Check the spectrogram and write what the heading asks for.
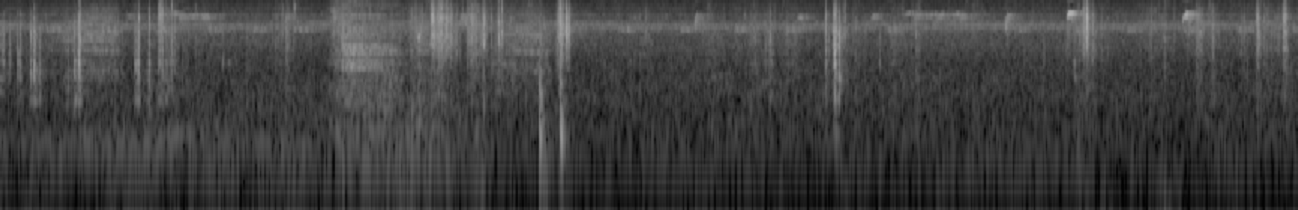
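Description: Small metal hardware being handled and fitted into a hole in a wooden board: scattered sharp clicks and taps, the loudest about halfway through, over a low outdoor background.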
